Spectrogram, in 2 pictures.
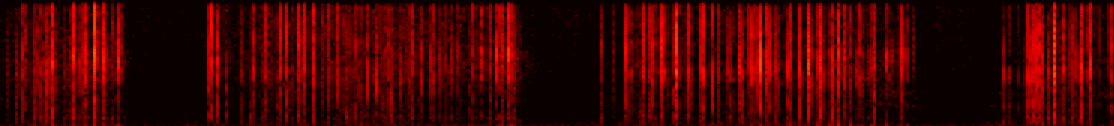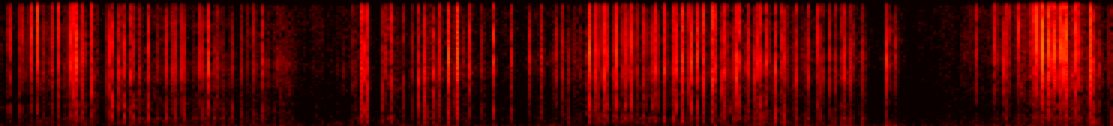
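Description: A blue rhinestone-covered tumbler lying on its side is picked and scratched with long nail tips. It makes dense, crackly scratching with fast ticking bursts, broken by a few short pauses, over a steady low rumble.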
